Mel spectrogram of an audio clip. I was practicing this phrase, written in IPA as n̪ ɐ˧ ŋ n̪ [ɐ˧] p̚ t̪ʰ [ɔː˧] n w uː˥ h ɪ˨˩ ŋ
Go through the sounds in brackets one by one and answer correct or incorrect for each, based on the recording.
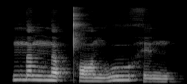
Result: correct, incorrect

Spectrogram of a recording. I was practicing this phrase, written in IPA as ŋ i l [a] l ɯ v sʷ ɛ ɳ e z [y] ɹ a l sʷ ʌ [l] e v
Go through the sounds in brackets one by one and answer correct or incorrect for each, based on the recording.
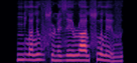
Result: incorrect, incorrect, correct

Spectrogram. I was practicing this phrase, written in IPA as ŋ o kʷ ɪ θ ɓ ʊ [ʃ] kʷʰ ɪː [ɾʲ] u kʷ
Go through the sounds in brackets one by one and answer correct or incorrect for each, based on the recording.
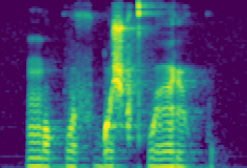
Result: correct, correct

